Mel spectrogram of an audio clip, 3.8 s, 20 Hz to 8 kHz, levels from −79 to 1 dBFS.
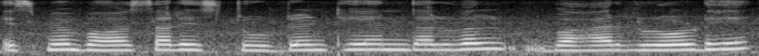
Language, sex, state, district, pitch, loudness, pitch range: Hindi, female, Uttar Pradesh, Lucknow, 255 Hz, -14 LUFS, 240-265 Hz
